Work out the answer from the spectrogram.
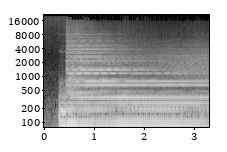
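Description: A single deep, hollow church bell stroke sounds the hour, striking suddenly and then ringing on loudly with a steady, sustained hum that fades only slightly.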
